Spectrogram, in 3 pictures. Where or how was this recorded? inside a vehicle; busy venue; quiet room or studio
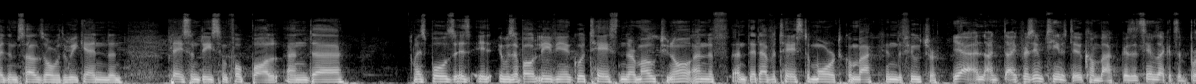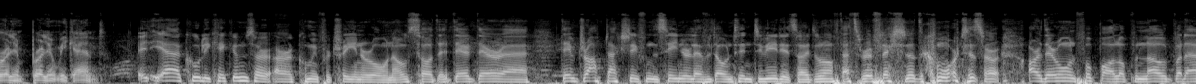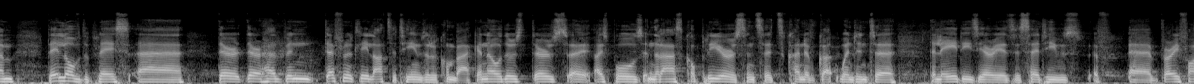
busy venue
